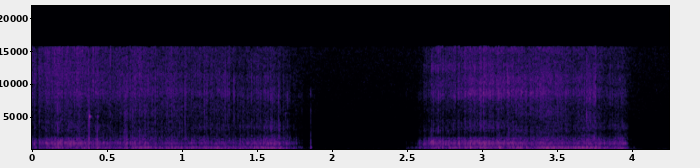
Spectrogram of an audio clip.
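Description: A cotton swab tip, held in fingers with long nails, pokes and rubs the black foam windscreen on the left microphone. It makes a dense, crackling scrub with a low rumble, in two sustained stretches separated by a short quiet gap with a faint tick.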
